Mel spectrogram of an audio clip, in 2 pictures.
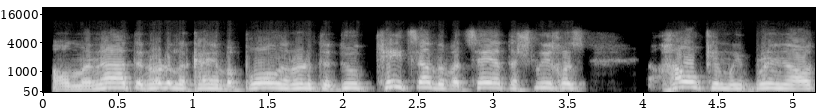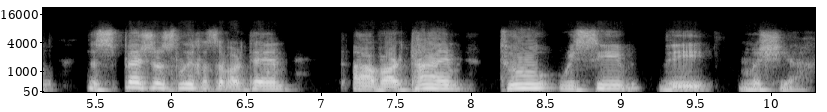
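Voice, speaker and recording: Husky, high-pitched male rabbi teaching. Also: racing, dark tone, muffled recording. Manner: conversational, acts out dialogue, repeats phrases, frequent throat clearing. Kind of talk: informal religious lesson, reading Hebrew text and translating.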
